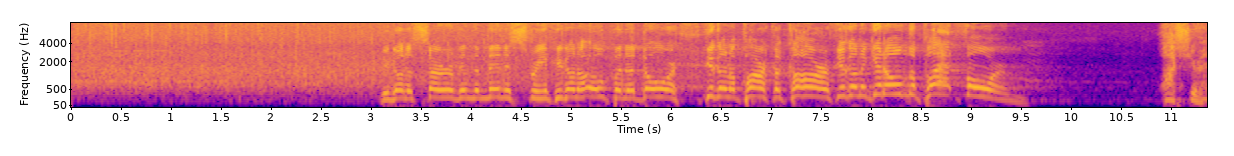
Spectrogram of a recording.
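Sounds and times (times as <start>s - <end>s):
many people clapping hands: 0.0s - 7.3s
speech: 3.1s - 9.6s, 10.9s - 11.3s.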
